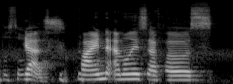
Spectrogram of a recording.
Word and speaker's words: Tseffos: social yes find Emily sephos her name does not pronounce the T in sephos but there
